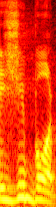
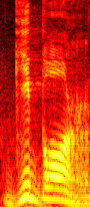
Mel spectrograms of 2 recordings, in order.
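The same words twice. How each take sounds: First: The word begins with a soft J sound. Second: The word begins with a hard G sound. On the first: The speaker calls it wrong. "não é Gibor" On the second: The speaker calls it right. "é Gibor, não esqueça que em hebraico não existe som de J"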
